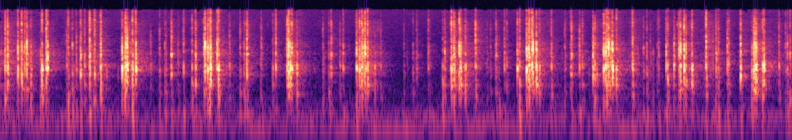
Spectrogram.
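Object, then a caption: Small cardboard box. A small, hollow cardboard toothpaste box is held at an angle and tapped and scratched on its printed face with fingertips and nails. It makes an irregular stream of dry, papery taps and crinkly scratching, centred in the midrange with bright edges and almost no low end. Each tap dies away almost instantly.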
